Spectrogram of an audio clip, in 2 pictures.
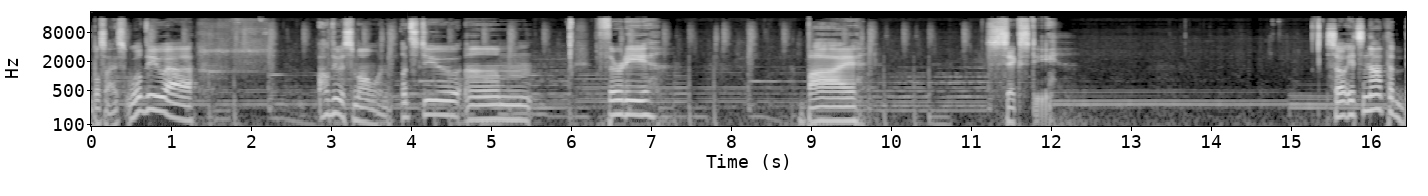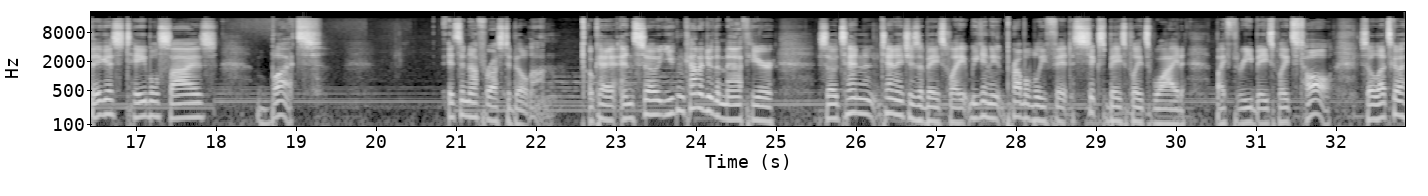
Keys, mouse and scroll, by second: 5.0-5.8 typing, 5.9 Tab, 8.5 click, 9.8-10.6 typing, 11.8-12.5 scroll, 13.1-13.6 scroll, 13.7 click, 16.9 click, 17.6 click, 19.0 scroll, 20.4 scroll, 21.1-22.0 scroll, 22.6 click, 27.1 click, 28.2 click, 29.1 click, 30.7 scroll, 31.7-32.1 scroll, 32.3 click, 32.6-32.8 scroll.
